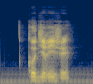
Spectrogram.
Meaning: codirect, comanage
- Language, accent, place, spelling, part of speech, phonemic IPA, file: French, France, Lyon, codiriger, verb, /kɔ.di.ʁi.ʒe/, LL-Q150 (fra)-codiriger.wav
